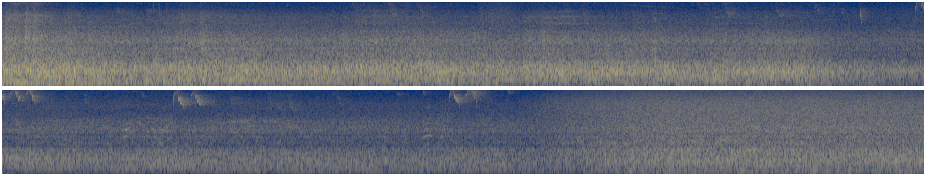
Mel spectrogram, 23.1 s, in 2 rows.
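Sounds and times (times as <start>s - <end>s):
high hiss: 0.0s - 13.0s, 16.6s - 23.0s
steady outdoor hiss: 0.0s - 23.0s
small birds chirping: 7.8s - 18.0s.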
